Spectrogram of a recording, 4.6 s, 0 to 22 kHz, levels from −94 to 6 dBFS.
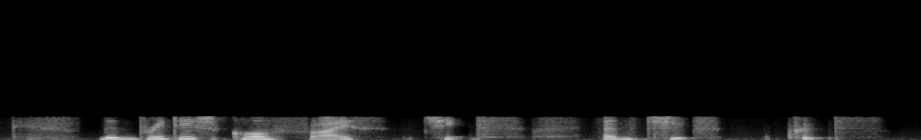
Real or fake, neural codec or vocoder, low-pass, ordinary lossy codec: fake; codec, 16 kHz, 0.5 kbps, X-Codec, HuBERT features, trained on balanced general audio; 3.6 kHz; none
